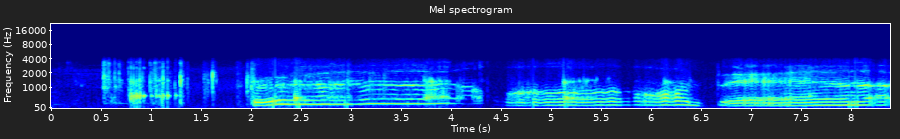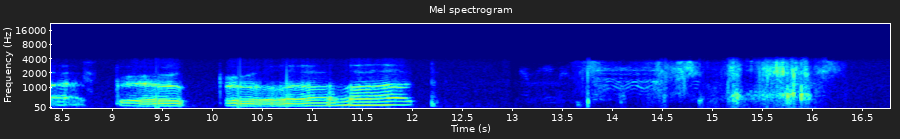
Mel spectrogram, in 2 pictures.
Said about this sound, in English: Ooh, that makes me feel good when we give the ultra belch.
